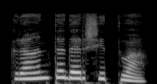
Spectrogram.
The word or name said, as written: ಕ್ರಾಂತದರ್ಶಿತ್ವ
